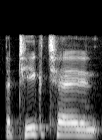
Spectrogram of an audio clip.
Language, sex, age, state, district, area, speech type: Maithili, male, 18-30, Bihar, Samastipur, rural, spontaneous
